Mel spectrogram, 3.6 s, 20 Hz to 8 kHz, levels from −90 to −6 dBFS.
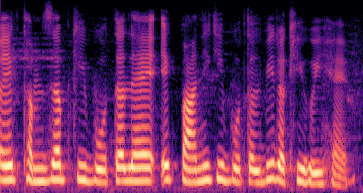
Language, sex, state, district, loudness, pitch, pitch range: Hindi, female, Delhi, New Delhi, -16 LUFS, 210 Hz, 195-225 Hz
